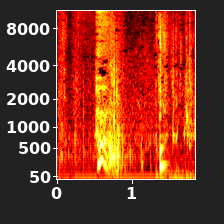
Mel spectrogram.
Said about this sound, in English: Tell me I'm dreaming and you did not just throw your mobile phone in the river. Oh, yes, I did.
